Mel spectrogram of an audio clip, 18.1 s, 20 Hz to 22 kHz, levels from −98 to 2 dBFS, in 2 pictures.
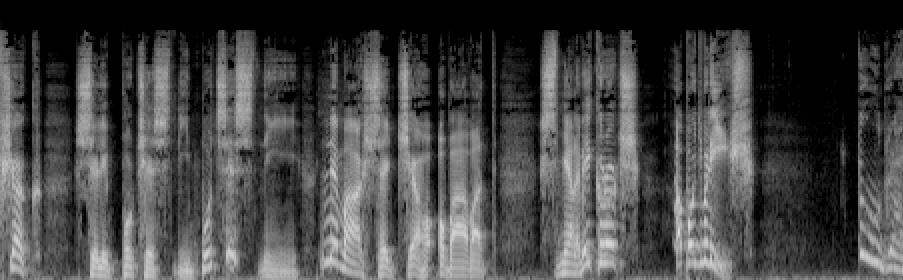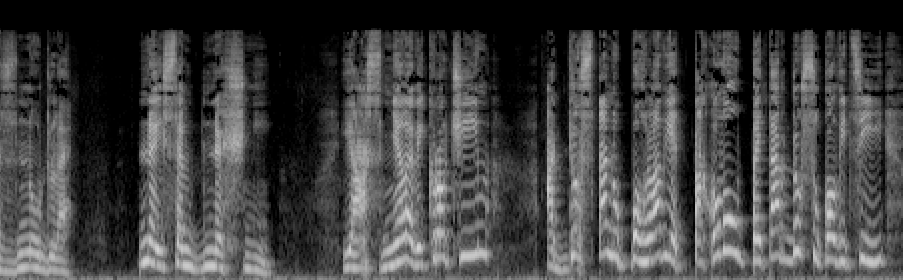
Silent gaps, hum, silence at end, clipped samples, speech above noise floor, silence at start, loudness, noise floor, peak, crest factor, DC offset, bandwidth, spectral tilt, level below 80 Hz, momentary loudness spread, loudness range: none; none; 0.05 s; under 0.1%; 27 dB; 0 s; -22 LUFS; -49 dBFS; -2 dBFS; 20 dB; under 0.1%; 14 kHz; -3 dB/octave; -48 dBFS; 10 LU; 5 LU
